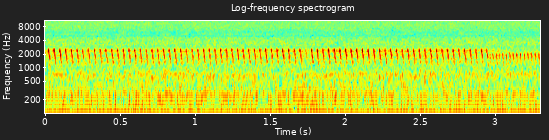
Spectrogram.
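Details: On a heath in Norfolk a European nightjar keeps up an unbroken rapid churr, a dry reeling purr that steps slightly lower near the end, with low wind-like rumble underneath.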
